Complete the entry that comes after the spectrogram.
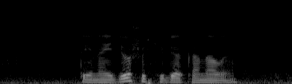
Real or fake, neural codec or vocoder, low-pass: real; none; 7.2 kHz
